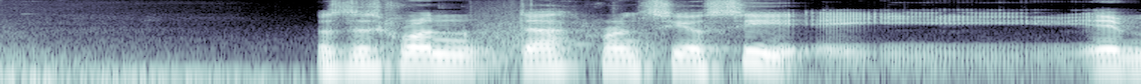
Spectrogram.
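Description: A young man talks into a microphone with animation, close up.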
